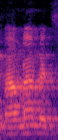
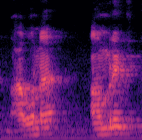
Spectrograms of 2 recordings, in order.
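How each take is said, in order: First: The word is run together as one word. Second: The word is split into two separate words. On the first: The speaker calls it right. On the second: The speaker calls it wrong.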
